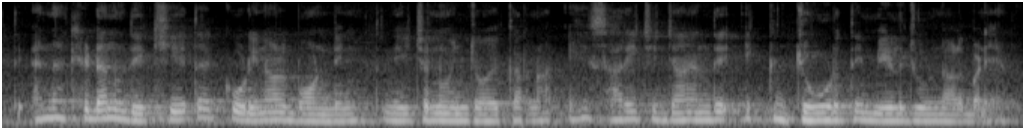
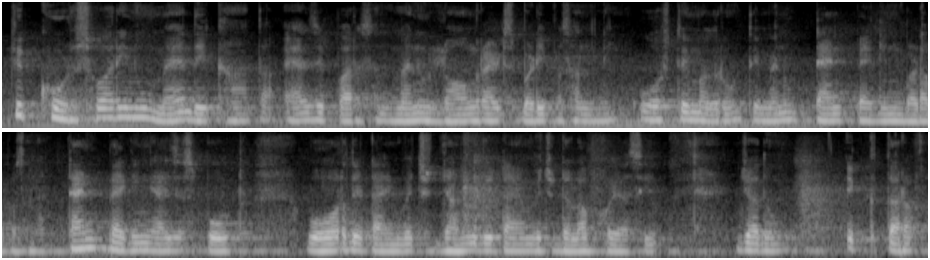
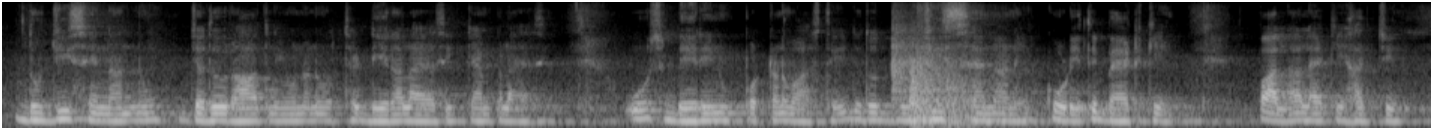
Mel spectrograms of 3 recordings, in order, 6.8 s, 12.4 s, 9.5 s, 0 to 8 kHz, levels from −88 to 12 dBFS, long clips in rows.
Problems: none marked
